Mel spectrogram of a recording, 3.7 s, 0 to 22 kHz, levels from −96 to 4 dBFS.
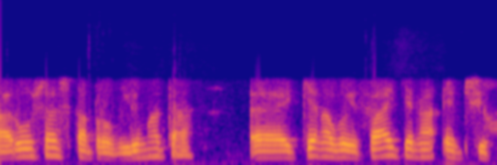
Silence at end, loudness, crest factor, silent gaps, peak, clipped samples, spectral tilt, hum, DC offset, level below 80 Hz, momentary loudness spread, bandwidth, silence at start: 0 s; -24 LUFS; 16 dB; none; -8 dBFS; under 0.1%; -9 dB/octave; none; under 0.1%; -66 dBFS; 6 LU; 3.9 kHz; 0 s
